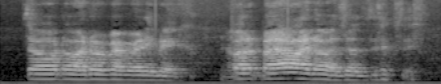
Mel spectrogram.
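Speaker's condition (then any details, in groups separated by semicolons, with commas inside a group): Muscular dystrophy; diagnosed around age 6 or 7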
